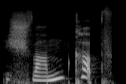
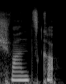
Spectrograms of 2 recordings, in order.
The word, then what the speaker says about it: Schwammkopf: 所以呃，这个我这个字印象很深刻，而且这个字真的很难念。我觉得 Schwammkopf 很难念，Kopf 这个字本来就很难念。Kopf 这个字是头，就是 K O P F，K O P F，Kopf。然后这字本身就已经很难念了，因为你知道 P P，你知道 P 跟 F 一起的，那超难发音。反正就是。对，请大家记得是 SpongeBob Schwammkopf，不是 SpongeBob Schwanzkopf。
